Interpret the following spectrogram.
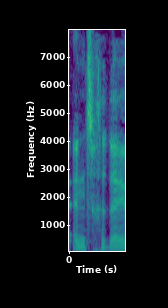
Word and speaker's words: Enschede: Well, it starts basically in Enschede, which is a city in the Netherlands, small city, very boring.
